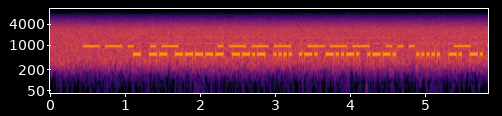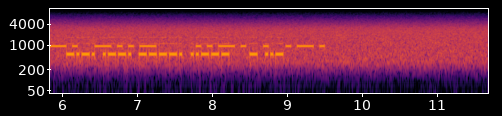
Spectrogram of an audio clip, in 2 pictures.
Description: Morse code, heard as two keyed tones, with radio static. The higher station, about 16 wpm, 940 Hz: GA JOS TNX FER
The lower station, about 35 wpm, 560 Hz: TM0QHR/P 5NN CP92 TU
